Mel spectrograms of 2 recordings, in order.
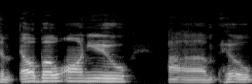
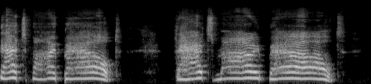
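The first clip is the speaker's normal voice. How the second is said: shrill, very high, all-out top-of-lungs scream; 13 semitones higher than usual. Narrating Percolator on a stretcher being rolled away, Percolator screaming at top of lungs. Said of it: "he is screaming at the top of his lungs".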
